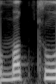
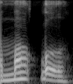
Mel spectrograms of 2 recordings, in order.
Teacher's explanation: ایک تو اس قوف کو موٹا کرنا ہے، دوسرے اس قوف پہ قلقلہ کرنا ہے ، اس کو مقصو نہیں کہنا، مق، ٹھیک ہے، اس کو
